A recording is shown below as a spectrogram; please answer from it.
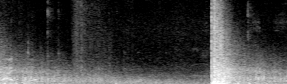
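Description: A single sharp gunshot in the survival game Rust, cutting through quiet background noise after a stretch of low ambient sound, with voices speaking faintly.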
